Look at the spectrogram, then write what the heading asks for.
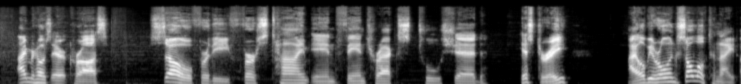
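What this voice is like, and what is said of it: New England accent. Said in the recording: “It's not the smooth southern accent of Mr. Clegg, of course. More of a, you know, the New England accent isn't quite as beautiful.”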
